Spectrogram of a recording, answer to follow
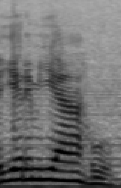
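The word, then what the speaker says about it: ירמיהו: E é Yeremiahu. Aí tiraram a primeira, tiraram a letra Y, que tem um som de I, e colocaram um J.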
